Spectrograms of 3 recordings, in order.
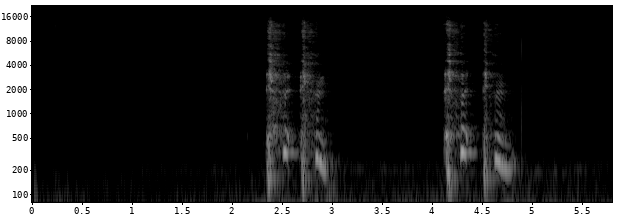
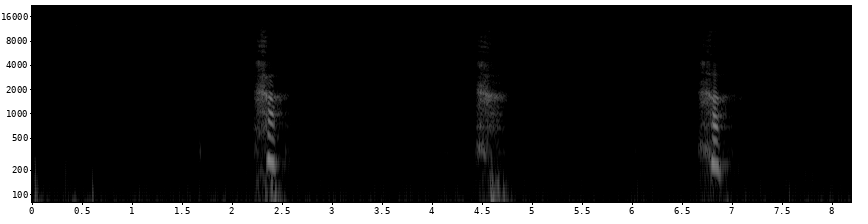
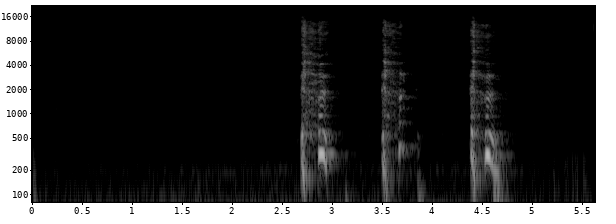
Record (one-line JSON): {"cough_length": "5.8 s", "cough_amplitude": 1469, "cough_signal_mean_std_ratio": 0.41, "exhalation_length": "8.2 s", "exhalation_amplitude": 685, "exhalation_signal_mean_std_ratio": 0.29, "three_cough_length": "5.6 s", "three_cough_amplitude": 2376, "three_cough_signal_mean_std_ratio": 0.28, "survey_phase": "alpha (2021-03-01 to 2021-08-12)", "age": "18-44", "gender": "Female", "wearing_mask": "No", "symptom_none": true, "smoker_status": "Never smoked", "respiratory_condition_asthma": false, "respiratory_condition_other": false, "recruitment_source": "REACT", "submission_delay": "2 days", "covid_test_result": "Negative", "covid_test_method": "RT-qPCR"}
